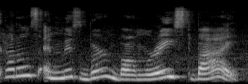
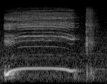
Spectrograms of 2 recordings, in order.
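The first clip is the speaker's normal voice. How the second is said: very high squeal of fright; children shrieking at the monster; shrill eek. A narrator's reading. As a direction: shriek in terror. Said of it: "screamed the children".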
